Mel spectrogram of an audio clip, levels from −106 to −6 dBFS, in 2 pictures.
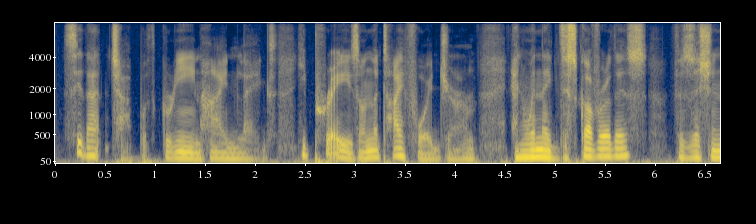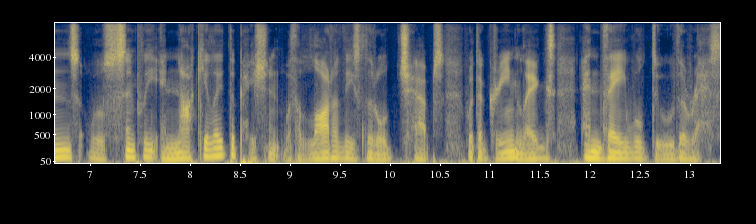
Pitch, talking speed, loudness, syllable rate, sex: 90 Hz, 185 wpm, -22 LUFS, 4.6 syllables/s, male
